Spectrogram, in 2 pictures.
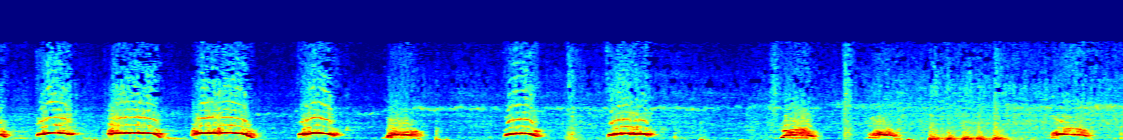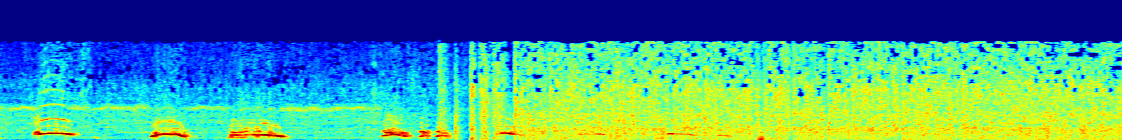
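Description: A man screaming over and over in short, high yells beside an indoor firework fountain that sprays sparks. From about sixteen seconds in the yelling stops and the fountain's loud, steady hiss is left alone.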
